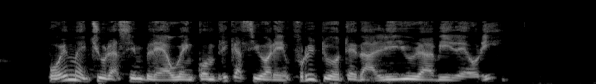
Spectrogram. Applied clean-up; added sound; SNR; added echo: classical method Wiener filter.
